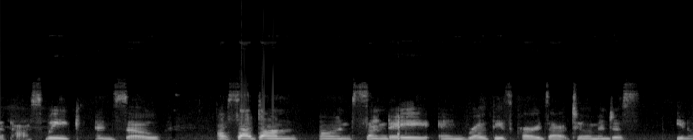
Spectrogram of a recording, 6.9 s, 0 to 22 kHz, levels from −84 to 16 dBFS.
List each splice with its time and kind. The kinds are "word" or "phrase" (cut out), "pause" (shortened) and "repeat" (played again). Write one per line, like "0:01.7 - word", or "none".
none

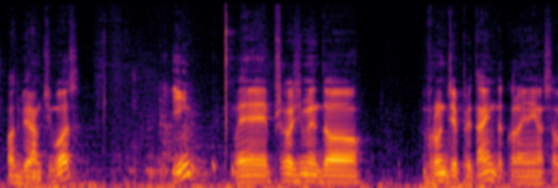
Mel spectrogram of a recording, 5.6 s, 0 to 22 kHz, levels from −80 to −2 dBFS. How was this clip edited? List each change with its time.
none

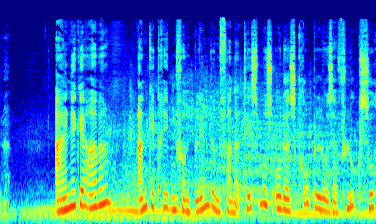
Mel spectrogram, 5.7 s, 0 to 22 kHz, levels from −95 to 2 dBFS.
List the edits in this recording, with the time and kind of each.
none

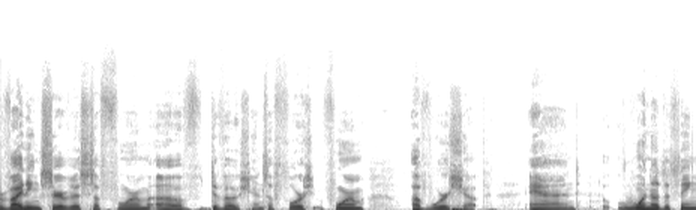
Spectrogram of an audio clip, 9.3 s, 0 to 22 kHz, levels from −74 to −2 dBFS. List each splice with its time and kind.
0:01.2 - word
0:03.5 - word

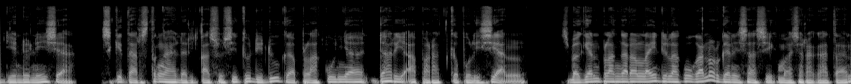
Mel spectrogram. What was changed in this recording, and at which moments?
0:02.0 - word

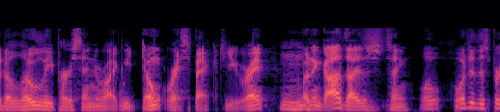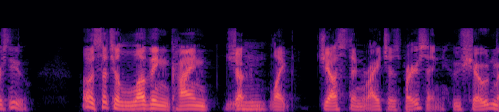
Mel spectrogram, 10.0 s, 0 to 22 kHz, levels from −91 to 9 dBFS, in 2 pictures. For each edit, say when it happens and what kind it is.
0:01.2 - word
0:02.7 - pause
0:03.9 - phrase
0:05.1 - word

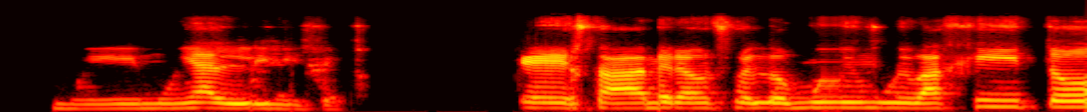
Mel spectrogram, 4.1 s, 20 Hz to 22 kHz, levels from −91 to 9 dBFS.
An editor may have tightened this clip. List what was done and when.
0:00.9 - phrase
0:02.1 - word
0:02.5 - word

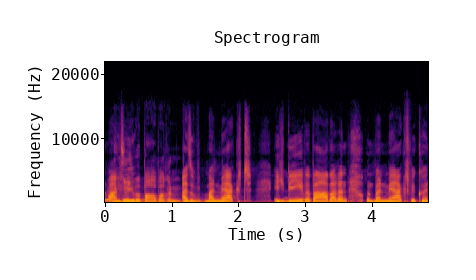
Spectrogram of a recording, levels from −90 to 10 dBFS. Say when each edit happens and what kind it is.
none

